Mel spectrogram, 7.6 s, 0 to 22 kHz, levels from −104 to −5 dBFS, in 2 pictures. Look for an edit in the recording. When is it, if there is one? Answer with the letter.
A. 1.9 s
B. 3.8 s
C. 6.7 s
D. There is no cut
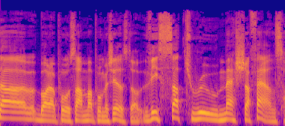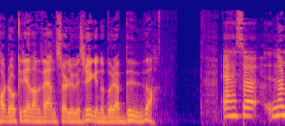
C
